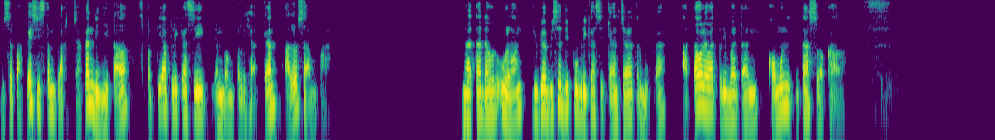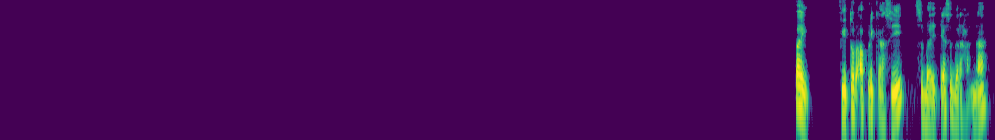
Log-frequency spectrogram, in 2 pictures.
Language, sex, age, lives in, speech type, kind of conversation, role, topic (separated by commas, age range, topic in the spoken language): Indonesian, male, 25-29, Indonesia, read, expert-assistant, expert, Apa solusi terbaik untuk mengatasi pencemaran plastik di laut dan bagaimana implementasinya di Indonesia?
